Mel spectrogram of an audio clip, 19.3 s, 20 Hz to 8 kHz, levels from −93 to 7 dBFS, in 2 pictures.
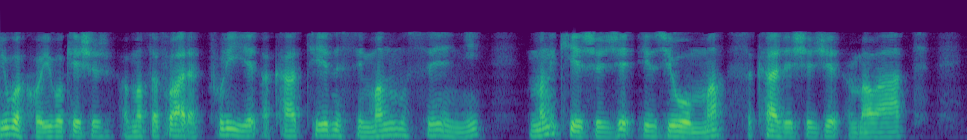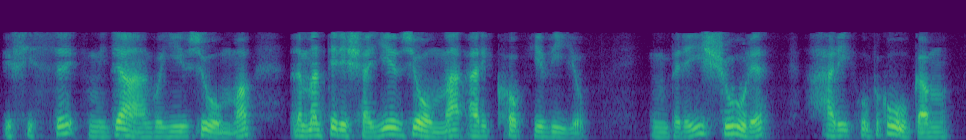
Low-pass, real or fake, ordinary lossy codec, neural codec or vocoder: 7.2 kHz; fake; AAC, 16 kbps; codec, 16 kHz, 0.2 kbps, FocalCodec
